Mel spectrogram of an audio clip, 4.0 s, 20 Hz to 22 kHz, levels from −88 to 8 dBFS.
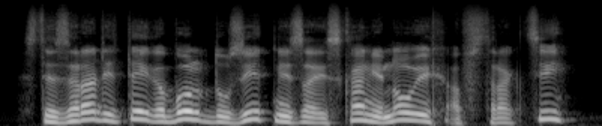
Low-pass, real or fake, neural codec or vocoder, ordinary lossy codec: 19.8 kHz; fake; autoencoder, 48 kHz, 32 numbers a frame, DAC-VAE, trained on Japanese speech; none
